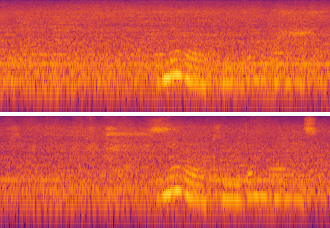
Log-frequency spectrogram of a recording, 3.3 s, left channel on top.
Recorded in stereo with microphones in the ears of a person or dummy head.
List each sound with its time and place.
1.6 s a man speaking: 5° right (ahead or behind), 0.6 m; by 3.2 s 90° right, 0.8 m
